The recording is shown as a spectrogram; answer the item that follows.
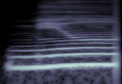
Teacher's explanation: من، یہاں پہ دیکھیں تو نون ساکن کے بعد حرف شین آ رہا ہے جو کہ اخفا کی علامت ہے، اخفا کیا جائے گا. یہاں پہ ناک میں نون کی آواز کو چھپا کے غنہ کرتے ہوئے پڑھیں گے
